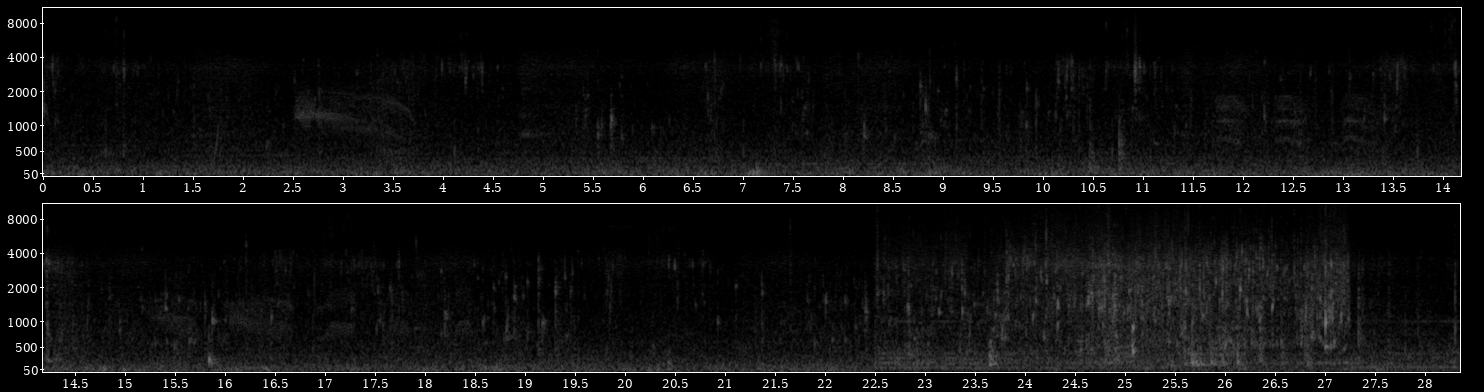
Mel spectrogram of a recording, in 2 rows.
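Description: Cedar strip canoe being paddled on calm water: soft paddle strokes with scattered small drips and light knocks. From about 23 seconds in, several seconds of louder rustling and scraping as the bow pushes through dead reed stems at the bank.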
